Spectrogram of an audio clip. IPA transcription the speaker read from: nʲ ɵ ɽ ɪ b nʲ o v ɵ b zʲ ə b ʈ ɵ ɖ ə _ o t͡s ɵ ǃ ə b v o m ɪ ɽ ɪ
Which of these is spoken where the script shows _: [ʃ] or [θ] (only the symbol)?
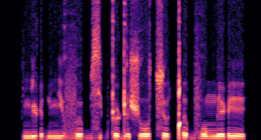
ʃ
